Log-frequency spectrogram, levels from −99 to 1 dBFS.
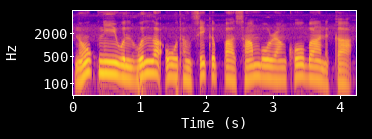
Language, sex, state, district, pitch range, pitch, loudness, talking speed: Garo, male, Meghalaya, West Garo Hills, 130-160 Hz, 145 Hz, -16 LUFS, 70 wpm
